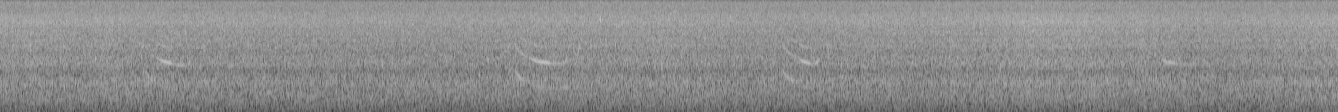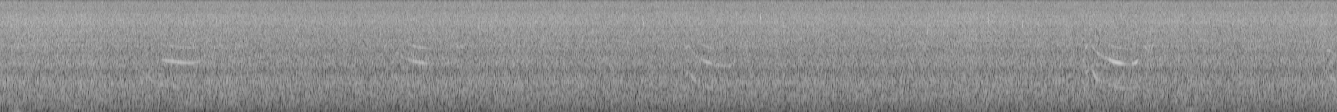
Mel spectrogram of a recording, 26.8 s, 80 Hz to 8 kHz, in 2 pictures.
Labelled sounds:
1.6	1.9	killer whale, offshore, call OFF17, 1.3 to 1.7 kHz
5.2	5.7	killer whale, offshore, call OFF17, 1.3 to 2.2 kHz
8.0	8.2	killer whale, offshore, call OFF17, 1.4 to 1.6 kHz
15.0	15.4	killer whale, offshore, call OFF17, 1.4 to 1.6 kHz
20.4	20.7	killer whale, offshore, call OFF17, 1.3 to 1.7 kHz
24.3	24.7	killer whale, offshore, call OFF17, 1.4 to 2.0 kHz

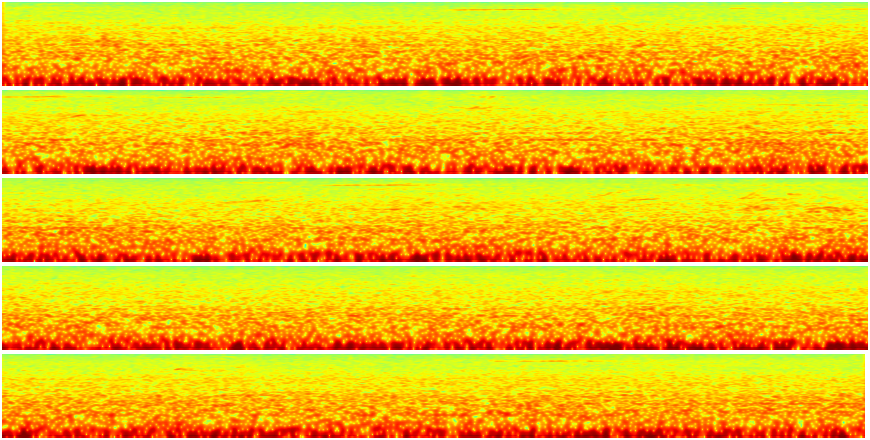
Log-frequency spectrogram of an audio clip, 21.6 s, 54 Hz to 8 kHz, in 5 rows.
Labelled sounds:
2.2	2.8	killer whale, southern resident, 4.5 to 5.4 kHz
4.1	4.9	killer whale, southern resident, 4.2 to 6.1 kHz
10.2	10.8	killer whale, southern resident, 4.2 to 6.5 kHz
19.8	20.3	killer whale, southern resident, 5.0 to 6.1 kHz

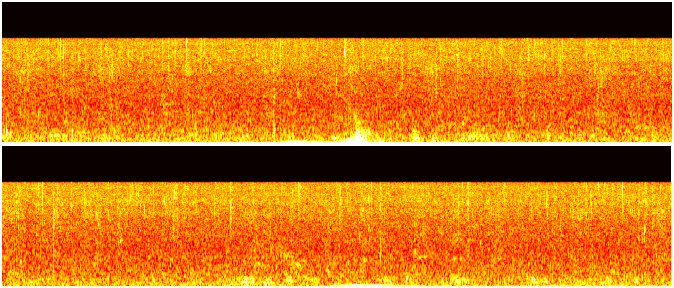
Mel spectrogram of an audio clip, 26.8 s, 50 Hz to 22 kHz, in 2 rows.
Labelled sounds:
19.0	19.2	water noise, 0.81 to 1.0 kHz

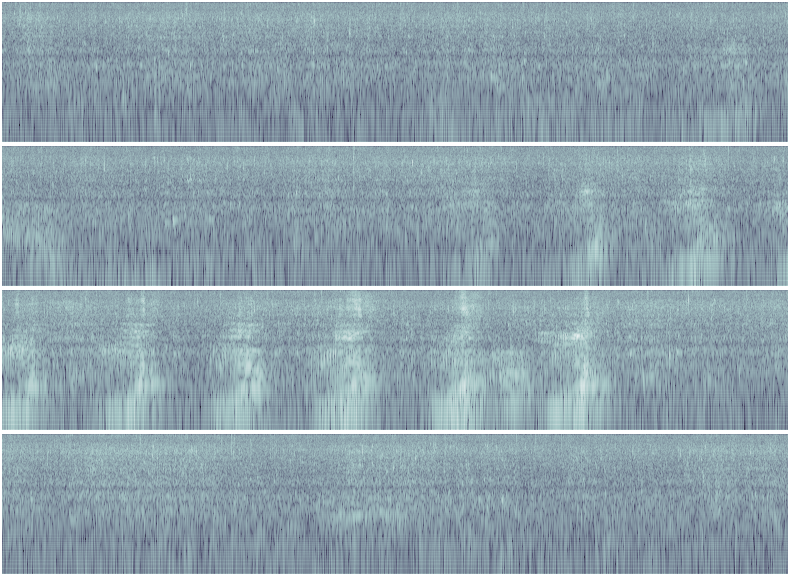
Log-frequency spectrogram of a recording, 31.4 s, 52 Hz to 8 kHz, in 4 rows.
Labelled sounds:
18.0	18.3	humpback whale, 1.8 to 2.0 kHz
19.1	19.4	humpback whale, 1.3 to 1.9 kHz
20.7	21.0	humpback whale, 0.78 to 0.91 kHz
21.2	21.6	humpback whale, 1.1 to 1.7 kHz

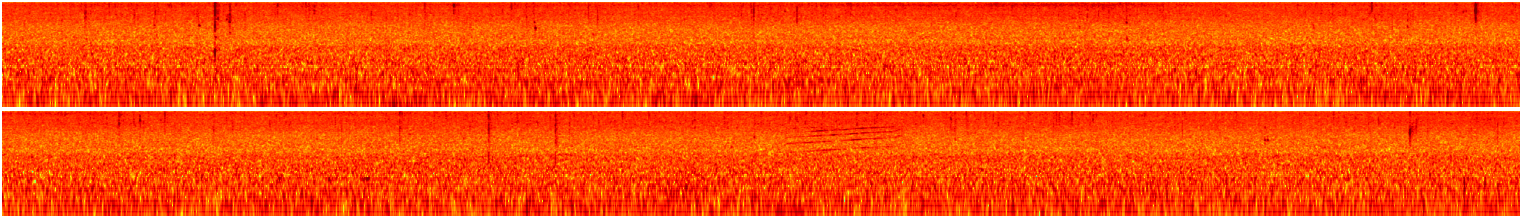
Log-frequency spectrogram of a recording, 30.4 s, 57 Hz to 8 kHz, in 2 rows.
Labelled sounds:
23.0	24.2	killer whale, Bigg's (transient), 1.2 to 3.8 kHz

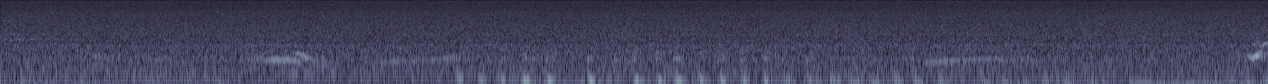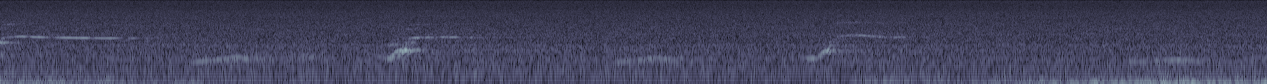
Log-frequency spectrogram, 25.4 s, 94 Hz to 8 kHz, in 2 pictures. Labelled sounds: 12.5	13.9	humpback whale, 0.80 to 1.2 kHz
16.8	17.3	humpback whale, 0.96 to 1.2 kHz
21.0	21.6	humpback whale, 1.0 to 2.6 kHz

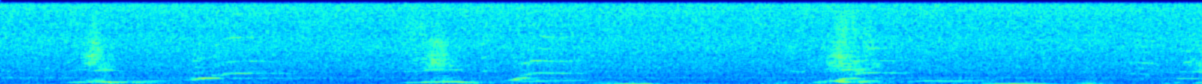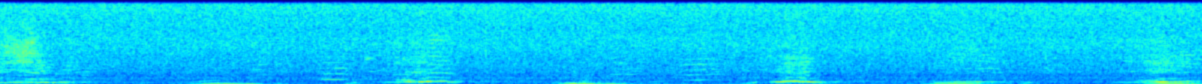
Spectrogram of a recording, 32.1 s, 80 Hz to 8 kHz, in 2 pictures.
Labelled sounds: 1.2	1.6	humpback whale, 1.3 to 1.7 kHz
2.8	3.6	humpback whale, 0.86 to 4.5 kHz
5.6	5.9	humpback whale, 1.3 to 1.5 kHz
6.9	7.6	humpback whale, 0.86 to 2.4 kHz
11.2	12.1	humpback whale, 0.99 to 1.6 kHz
15.2	15.4	humpback whale, 2.0 to 2.1 kHz
20.3	20.6	humpback whale, 0.99 to 1.1 kHz
21.4	22.0	humpback whale, 1.1 to 4.3 kHz
25.1	25.5	humpback whale, 0.90 to 2.0 kHz

